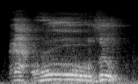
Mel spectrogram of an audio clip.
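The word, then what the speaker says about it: أعوذ: So the first word we have up here is a'udhu. How many syllables in that? A'udhu. 3.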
